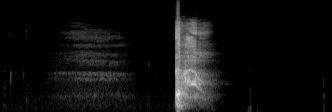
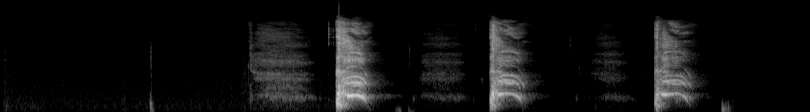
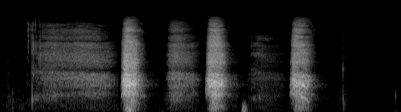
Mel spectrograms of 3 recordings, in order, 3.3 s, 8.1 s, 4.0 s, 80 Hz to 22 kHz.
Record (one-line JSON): {"cough_length": "3.3 s", "cough_amplitude": 32768, "cough_signal_mean_std_ratio": 0.19, "three_cough_length": "8.1 s", "three_cough_amplitude": 32116, "three_cough_signal_mean_std_ratio": 0.24, "exhalation_length": "4.0 s", "exhalation_amplitude": 21832, "exhalation_signal_mean_std_ratio": 0.32, "survey_phase": "beta (2021-08-13 to 2022-03-07)", "age": "45-64", "gender": "Female", "wearing_mask": "No", "symptom_cough_any": true, "symptom_runny_or_blocked_nose": true, "smoker_status": "Never smoked", "respiratory_condition_asthma": true, "respiratory_condition_other": false, "recruitment_source": "Test and Trace", "submission_delay": "0 days", "covid_test_result": "Positive", "covid_test_method": "LFT"}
